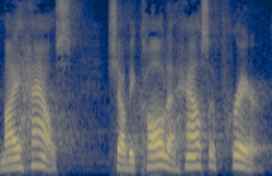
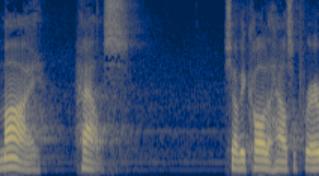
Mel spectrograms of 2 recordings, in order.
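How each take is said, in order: First: It is read evenly with no special stress. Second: The word "My" is stressed.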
